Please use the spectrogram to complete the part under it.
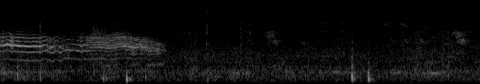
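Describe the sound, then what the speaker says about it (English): A farm cat lets out a long, drawn-out meow up close, followed by quieter rustling and a couple of sharp taps or clicks in a calm setting. "He's the farm cat here."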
